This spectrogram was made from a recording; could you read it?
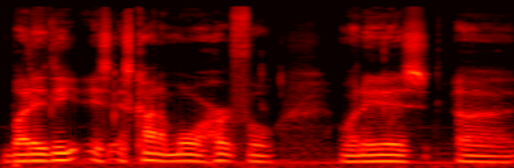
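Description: A man's voice: medium pitch, steady tone, moderate pace, mellow. A man co-hosting a podcast in casual chat, rambling with repeated words and slang. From Florida. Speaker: podcast co-host.

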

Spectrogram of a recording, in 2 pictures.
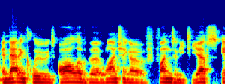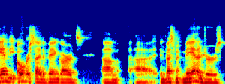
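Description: A middle-aged American man with a fairly low voice answers as an executive guest on a podcast. He talks conversationally, pausing often as he finds his words. The recording is slightly dull. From United States. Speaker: interview guest, senior executive.

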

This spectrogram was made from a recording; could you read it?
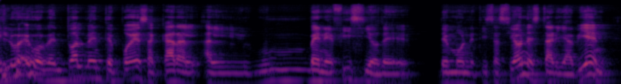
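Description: A man talking casually as a guest on a podcast about his field. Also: mid-range voice. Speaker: podcast guest, audio producer.

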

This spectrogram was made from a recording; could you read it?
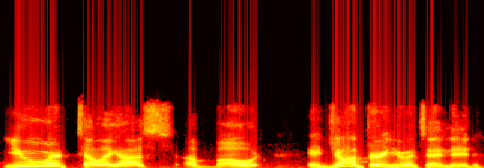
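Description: A man hosting a conversational call-in radio show, halting and often interrupting himself. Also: on the high side, huge pitch swings, no echo. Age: 30s.

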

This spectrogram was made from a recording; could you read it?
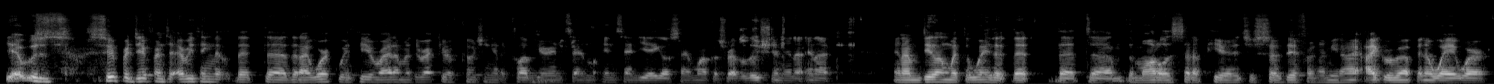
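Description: A man with a fairly low voice answers interview questions as a coach. His intonation stays very flat. He talks informally, often doubling back on his words. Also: fast talker. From Belgium. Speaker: interview guest, soccer coach and team captain. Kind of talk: conversational interview.

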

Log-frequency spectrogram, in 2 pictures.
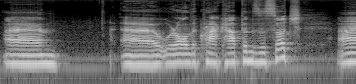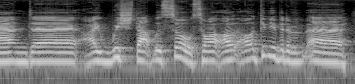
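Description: Earnest, hesitant Irish man with a Kerry lilt. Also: fairly high pitch. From Ireland. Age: 40s. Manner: hesitant and earnest, many pauses and fillers; candid, openly personal. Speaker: podcast host. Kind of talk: solo podcast monologue.

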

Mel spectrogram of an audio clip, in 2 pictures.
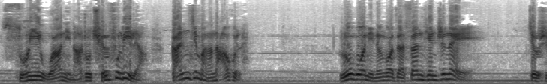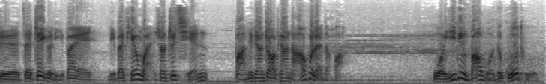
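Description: Young male king, imperious, urgent, sharp bright tone, animated swings, radio drama. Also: mid-range voice, normal speed, faint music behind. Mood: urgent, indignant. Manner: emphatic, imperious. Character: proud, anxious young king of Bohemia, urgent and indignant.

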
